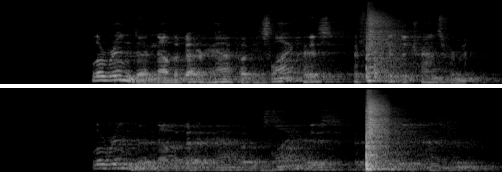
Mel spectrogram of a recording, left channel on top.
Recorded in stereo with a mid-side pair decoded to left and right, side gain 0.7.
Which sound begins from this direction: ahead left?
A man speaking, at 0.9 s.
